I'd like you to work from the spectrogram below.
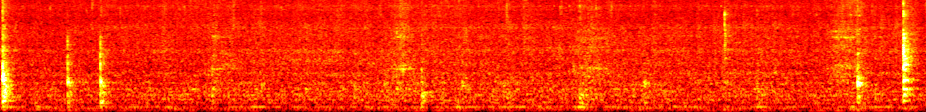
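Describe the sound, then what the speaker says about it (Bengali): A spoon stirring a cornflour mixture for homemade mango ice cream in a pot to work out lumps, soft continuous scraping with occasional light clinks against the metal, close and quiet with no talking. "ভালো করে গুলিয়ে দিতে হবে যেন ঢেলা না থাকে।"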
